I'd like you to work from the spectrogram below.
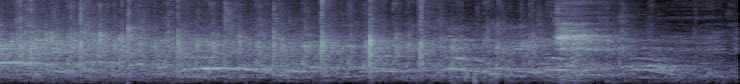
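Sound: audience clapping hands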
